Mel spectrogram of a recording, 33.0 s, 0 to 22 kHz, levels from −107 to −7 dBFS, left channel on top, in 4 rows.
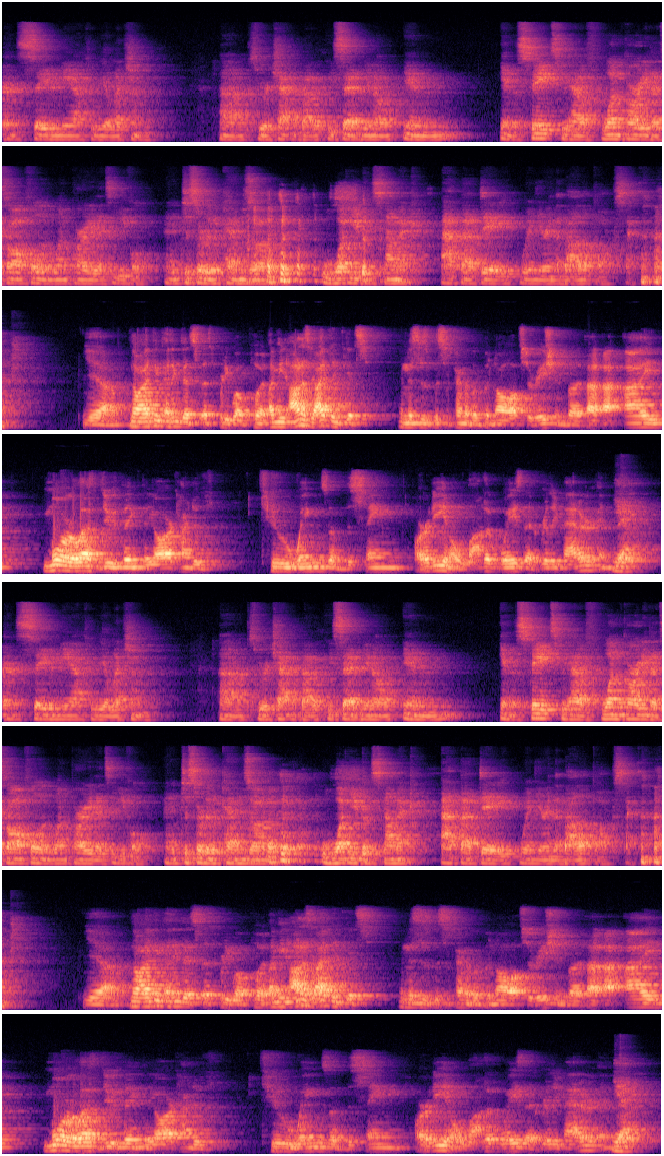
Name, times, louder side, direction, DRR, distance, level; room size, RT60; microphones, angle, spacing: voice 1, 0.0-1.8 2.7-5.7 6.2-10.0 10.3-11.6 12.2-13.4 13.7-16.5 32.4-32.6, right 2 dB, 50° right, -2 dB, 0.5 m, -28 dB
voice 2, 11.5-12.0 17.5-21.1 21.5-24.7 25.3-27.3 28.1-32.6, left 4 dB, 75° left, 4 dB, 0.4 m, -21 dB
3.1 x 2.6 x 3.1 m, 0.97 s
head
